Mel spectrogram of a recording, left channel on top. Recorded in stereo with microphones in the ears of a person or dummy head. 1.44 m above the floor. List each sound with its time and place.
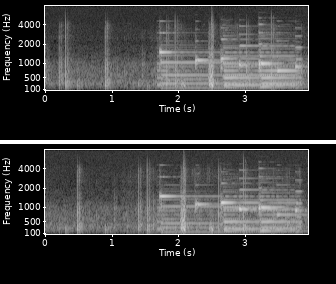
1.7 s a piano: 15° left (ahead or behind), 1.4 m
